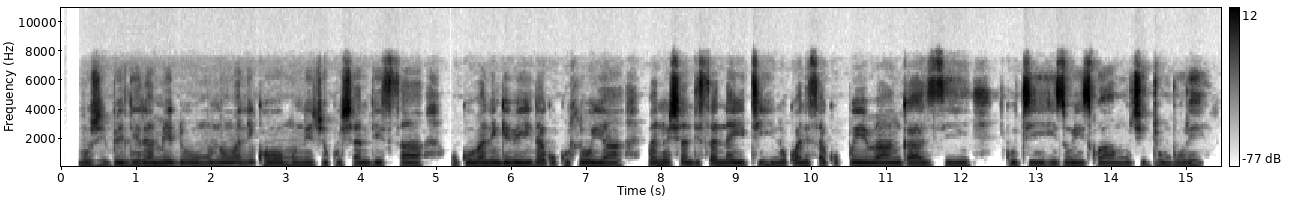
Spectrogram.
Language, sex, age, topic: Ndau, female, 36-49, health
